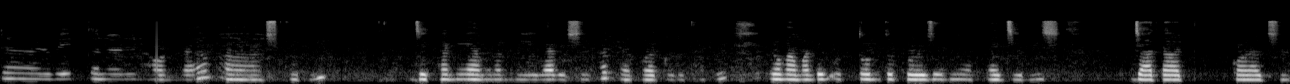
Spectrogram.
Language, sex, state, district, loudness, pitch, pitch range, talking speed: Bengali, female, West Bengal, North 24 Parganas, -19 LUFS, 230 Hz, 220-240 Hz, 110 wpm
